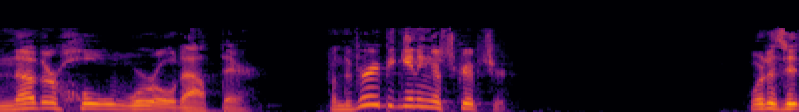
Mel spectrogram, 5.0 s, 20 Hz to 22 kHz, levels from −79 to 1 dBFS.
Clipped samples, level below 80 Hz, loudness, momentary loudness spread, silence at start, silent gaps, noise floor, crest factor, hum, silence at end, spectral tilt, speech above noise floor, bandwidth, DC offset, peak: under 0.1%; -58 dBFS; -27 LUFS; 13 LU; 0 s; 3.85-4.47 s; under -90 dBFS; 20 dB; none; 0 s; -3.5 dB/octave; over 64 dB; 8 kHz; under 0.1%; -8 dBFS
